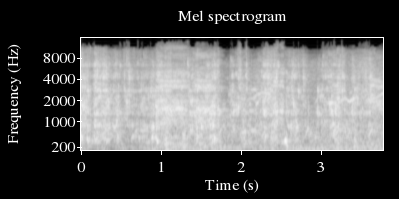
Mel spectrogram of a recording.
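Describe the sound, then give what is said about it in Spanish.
Steady swishing and splashing of water as a woman, submerged up to her neck, slides through clear jungle river water among the grass at the river's edge, with continuous trickling and churning and no clear pauses. “Sumergida hasta el cuello, se desliza en la cristalina agua protegiéndose entre la hierba que crece en el borde del río.”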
